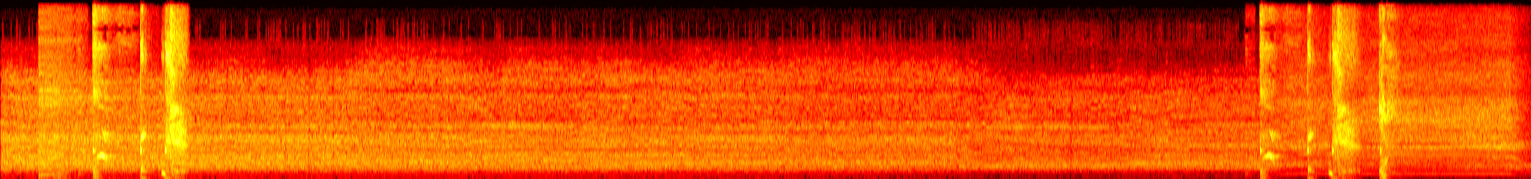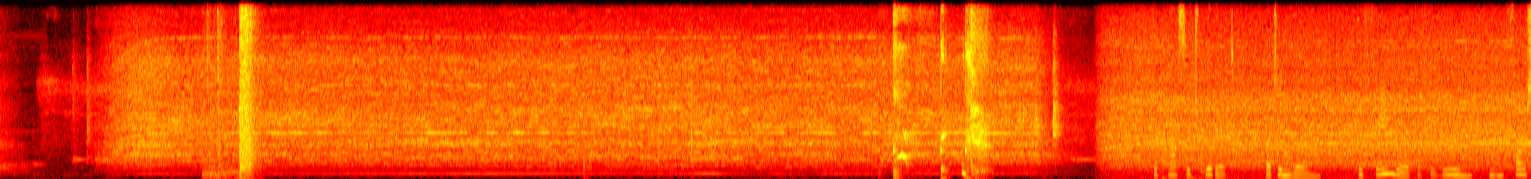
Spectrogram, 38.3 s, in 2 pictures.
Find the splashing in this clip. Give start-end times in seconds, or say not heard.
not heard.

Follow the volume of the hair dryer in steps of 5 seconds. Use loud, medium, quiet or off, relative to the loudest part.
loud, loud, medium, medium, medium, medium, medium, medium.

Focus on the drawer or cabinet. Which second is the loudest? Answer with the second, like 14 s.
22 s.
